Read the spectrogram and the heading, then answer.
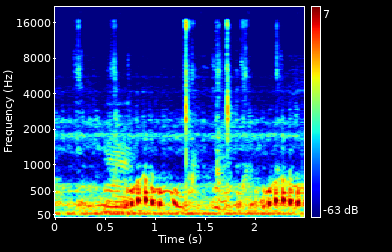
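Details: Pigeon said to be good enough for a cooing contest, giving two bursts of rapid, throbbing low coos over a noisy indoor background with scattered clicks and knocks.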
